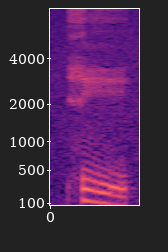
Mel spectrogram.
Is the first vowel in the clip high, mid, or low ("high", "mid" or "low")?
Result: high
